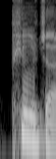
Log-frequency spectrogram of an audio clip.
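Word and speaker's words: future: इसे हम फ्यूचर पढ़ेंगे, इसे फुट्योर मत पढ़ना, ठीक है ? हमने इसे फ्यूचर पढ़ा, ठीक है?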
